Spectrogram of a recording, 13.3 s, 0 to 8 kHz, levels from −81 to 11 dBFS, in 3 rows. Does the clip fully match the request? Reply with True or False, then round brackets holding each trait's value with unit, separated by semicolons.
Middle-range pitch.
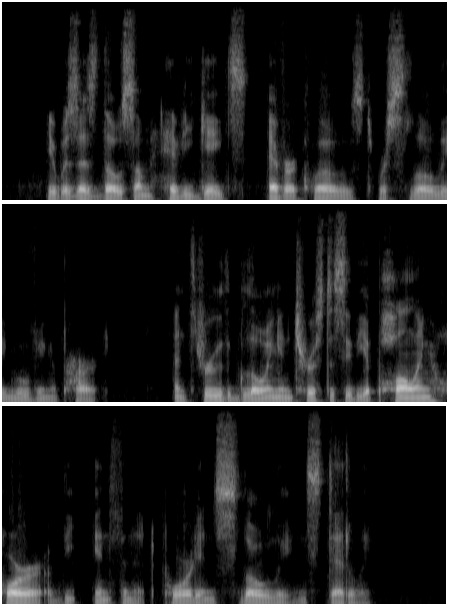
False (70 Hz)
